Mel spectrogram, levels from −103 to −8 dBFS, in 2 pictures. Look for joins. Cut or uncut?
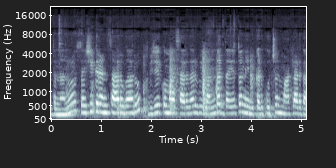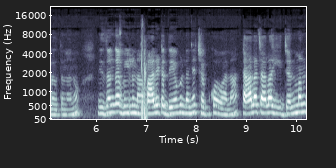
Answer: cut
